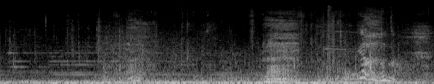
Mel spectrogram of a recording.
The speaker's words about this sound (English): Another mighty roar sends Kazar reversing into the stone statue at speed. He collapses under it as stones begin to fall.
